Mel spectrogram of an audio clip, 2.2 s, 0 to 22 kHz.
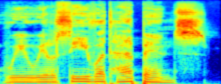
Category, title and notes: Speech > Solo speech
we will see what happens
Recorded with Rode NT1-A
